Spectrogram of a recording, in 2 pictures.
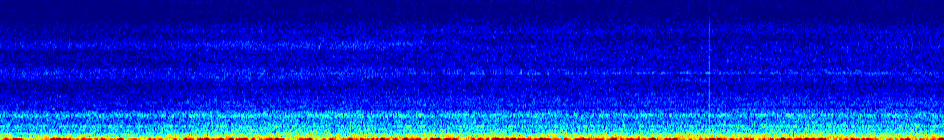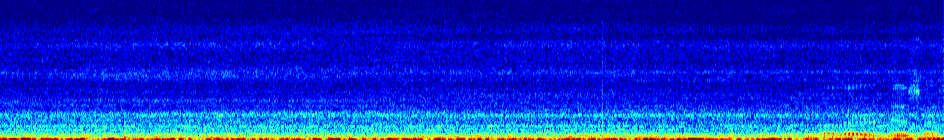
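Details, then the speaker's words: Home gas furnace: even low blower rumble with no whoosh of ignition; the blower runs but the burners never light, no gas smell, then it shuts off. "i'm trying to see not much going on i don't smell any gas and it shuts off so it tried to do something and it turned off"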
